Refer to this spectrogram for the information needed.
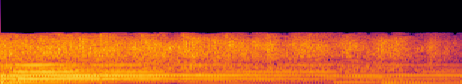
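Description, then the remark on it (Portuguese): A church audience applauds once more in praise of God during a sermon, in a dense, continuous wash of clapping that gradually eases off over a few seconds, with a faint sustained tone humming underneath. “Aplauda ele mais uma vez.”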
